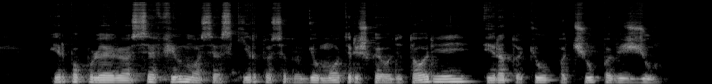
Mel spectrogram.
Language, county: Lithuanian, Šiauliai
